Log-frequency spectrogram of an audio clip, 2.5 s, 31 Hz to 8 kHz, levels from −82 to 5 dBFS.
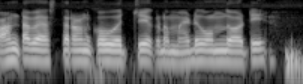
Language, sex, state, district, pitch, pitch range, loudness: Telugu, male, Andhra Pradesh, Krishna, 145 Hz, 135-145 Hz, -21 LUFS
